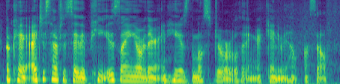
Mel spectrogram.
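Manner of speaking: soft, hurried Southern accent. Real, not acted. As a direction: gush quietly in a slipped-in Southern accent. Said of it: "I don't know why I do a southern accent".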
